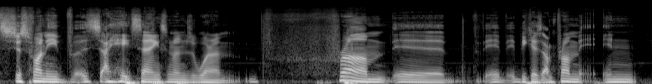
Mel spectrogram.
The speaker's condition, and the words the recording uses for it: Stuttering. So when I say I was born in like it's easy for it to just start.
